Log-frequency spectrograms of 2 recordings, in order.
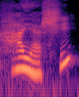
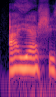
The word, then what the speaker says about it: Hayashi: Donc c'est bien Hayashi et non pas Hayashi, qui voudrait dire plus rapide, qui n'a pas vraiment la même signification. Ce n'est pas non plus Hachi, qui veut dire 8, comme on l'entend de temps en temps. Et surtout pas, ça je l'entends vraiment souvent, Ayashi Sensei, comme s'il n'y avait pas de H devant.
